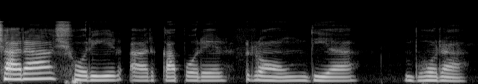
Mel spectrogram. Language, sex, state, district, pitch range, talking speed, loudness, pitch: Bengali, female, Tripura, West Tripura, 180-195 Hz, 85 wpm, -19 LUFS, 185 Hz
